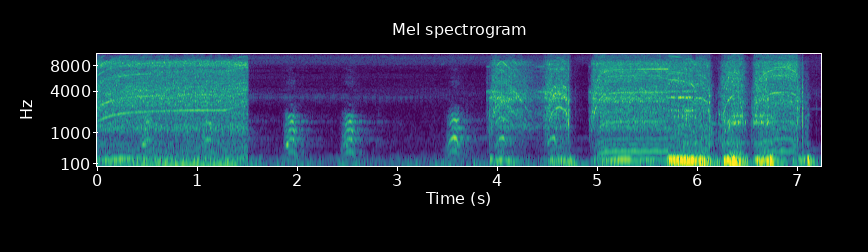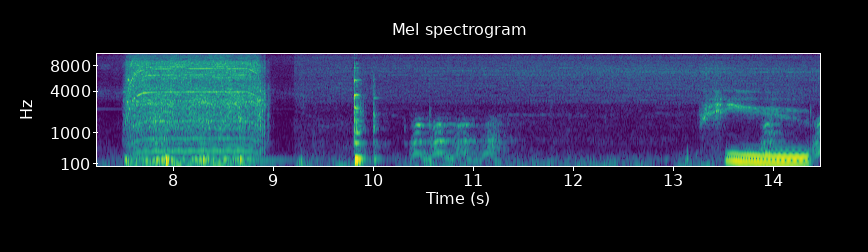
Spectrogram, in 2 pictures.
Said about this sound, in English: Well, I can drill that bad boy out.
